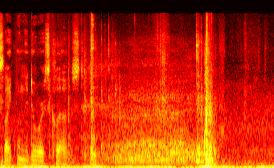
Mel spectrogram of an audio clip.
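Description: A van's sliding door latch clunks.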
